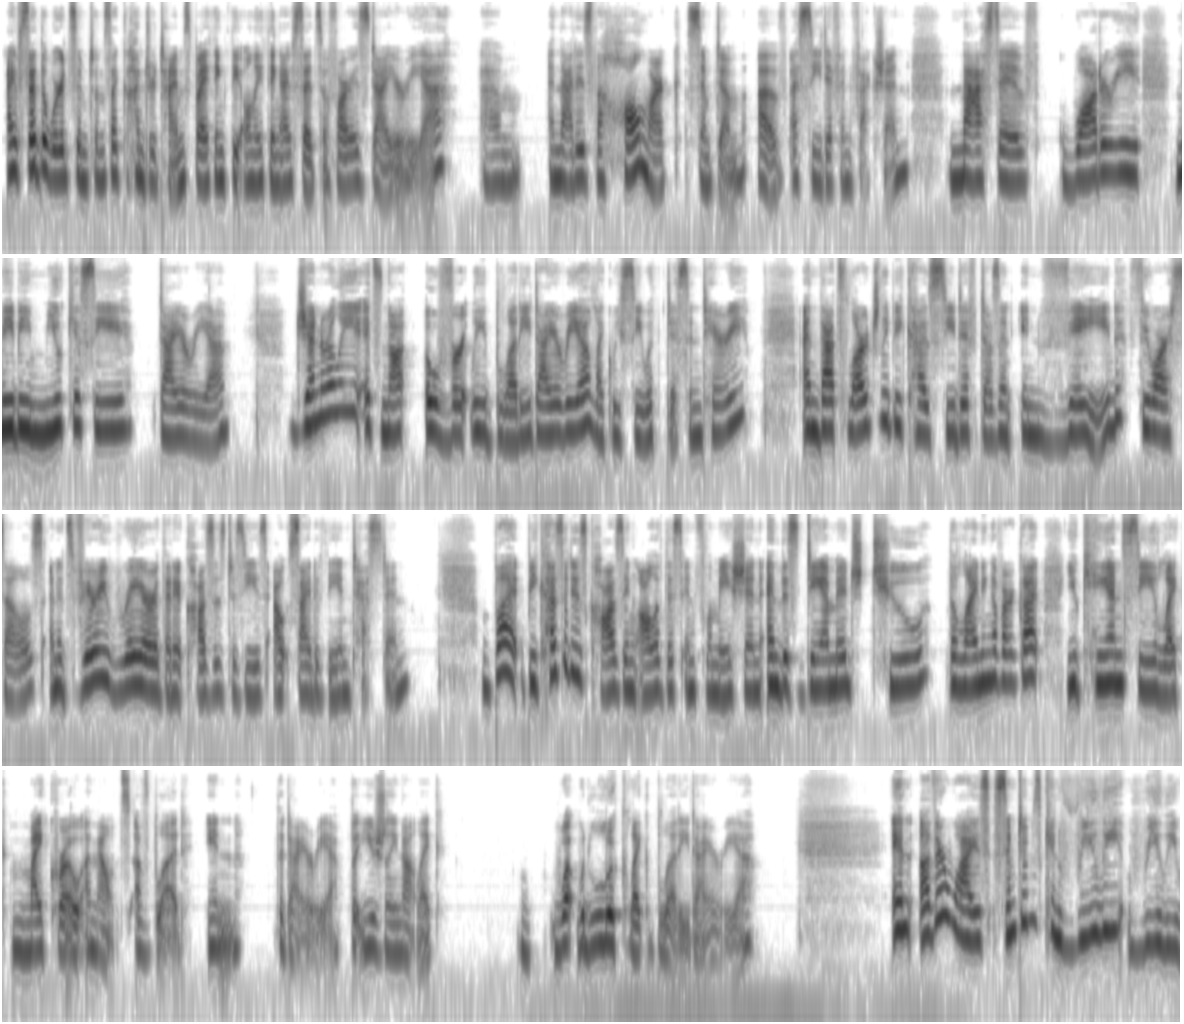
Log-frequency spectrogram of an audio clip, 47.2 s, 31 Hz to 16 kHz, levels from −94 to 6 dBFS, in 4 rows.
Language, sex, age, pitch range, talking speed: English, female, 20-39, 195-245 Hz, 150 wpm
